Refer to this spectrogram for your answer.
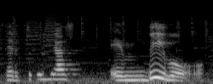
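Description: A woman's voice: mid-range voice, slow pace, mellow, faint music behind. A woman from eastern Cuba with an eastern Cuban accent, chatting as a singer in a radio interview. She talks expressively and laughs often. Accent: eastern Cuban Spanish. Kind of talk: casual radio interview chat.

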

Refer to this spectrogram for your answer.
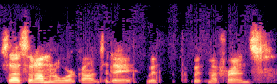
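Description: A man's voice: lowish voice, brisk, no room sound, dull audio. A man co-hosting a podcast in casual chat, often stumbling and repeating words as he starts a sentence. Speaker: podcast co-host.

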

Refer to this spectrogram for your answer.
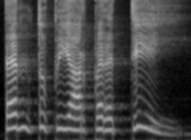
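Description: A woman voicing an old witch in a storybook tale, giving slow, drawn-out, bossy advice. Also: high-pitched, lively intonation, a bit bright, voice pushed up, heavily acted. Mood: questioning.

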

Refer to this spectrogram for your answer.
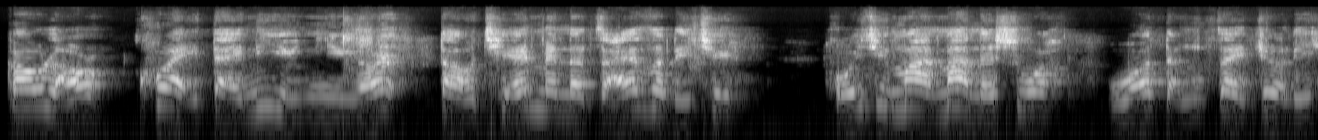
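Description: A woman voicing a cocky, clever male monkey king in a storybook reading, brisk and sure of himself. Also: fairly high pitch, pushed and bright, a little hiss or hum. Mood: commanding. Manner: brisk, confident, commanding.

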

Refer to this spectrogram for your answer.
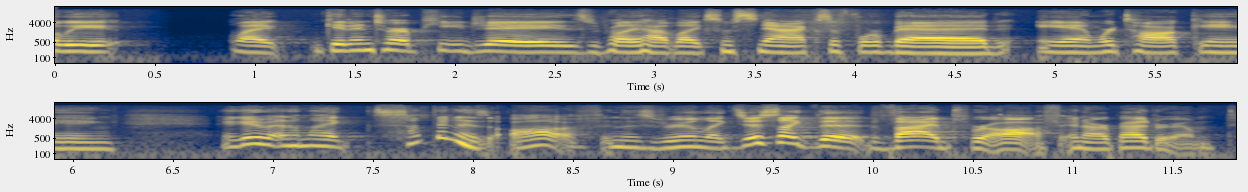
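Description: A young woman talks through a story on her podcast in a loose, chatty way, full of fillers and asides. Her voice sits a little low for a woman. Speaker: podcast co-host. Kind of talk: casual chat.

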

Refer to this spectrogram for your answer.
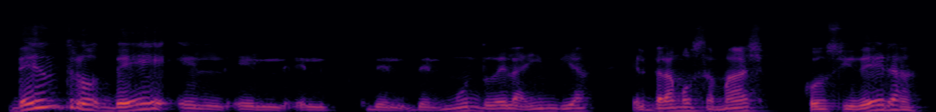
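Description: A man co-hosting a podcast, retelling a story in a casual, halting way, often repeating words and lifting his voice when he quotes someone. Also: fairly low pitch, big pitch swings, breathy edge, no echo, muffled recording. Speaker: podcast co-host.

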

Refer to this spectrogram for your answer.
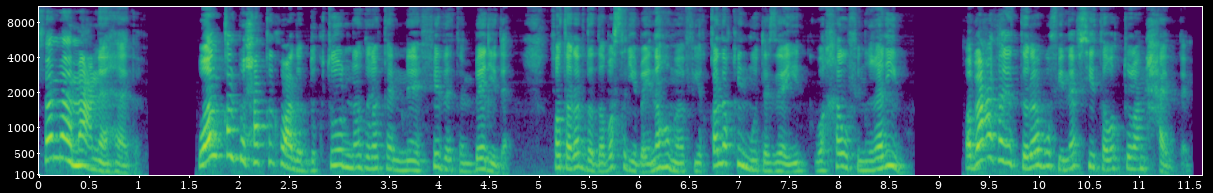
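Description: A woman narrating a crime story in an audiobook reading, with measured, dramatic storytelling. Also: medium pitch, sing-song.

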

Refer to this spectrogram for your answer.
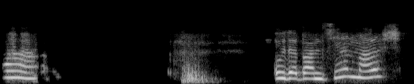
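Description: A woman's voice: high-pitched, normal speed. Woman's voice breaking up through static. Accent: Moroccan. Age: 20s. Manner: mixes in English phrases. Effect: voice breaking up through static over a weak call connection. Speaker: caller on a live stream. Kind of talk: casual chat. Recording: muffled, choppy online call line.

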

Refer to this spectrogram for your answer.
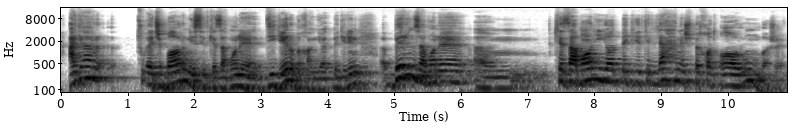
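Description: Man from iran, language teacher, earnest lecturing tone, mid-pitched voice, roomy echo. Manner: earnest, lecturing, many fillers. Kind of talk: podcast interview answers.

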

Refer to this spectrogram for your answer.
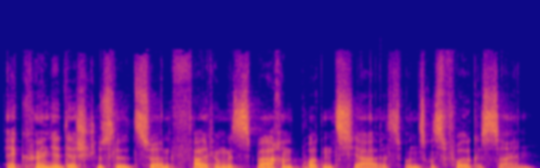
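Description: A proud but nervous guardian of an ancient people, read by a man in a storybook audiobook, firm yet uneasy and respectful. His voice sits low, and the recording is dry and close. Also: steady tone, normal speed, dry recording, lightly acted. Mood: earnest, uneasy.

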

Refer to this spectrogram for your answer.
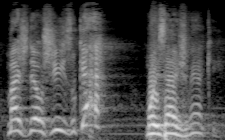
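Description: A woman preaching a sermon with fiery shouted refrains, dropping into speaking in tongues. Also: on the high side, expressive, normal speed. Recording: faint music behind.

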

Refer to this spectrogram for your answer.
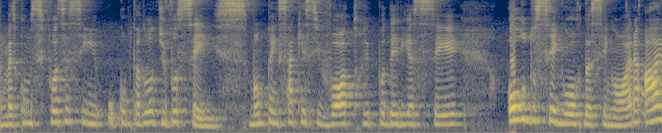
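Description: Woman teacher, slightly high voice, chatty online French lesson, stretches out dictated words. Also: fairly bright tone. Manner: slow, drawn-out dictation of example words; chatty, asks the class questions. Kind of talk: live online language class.

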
